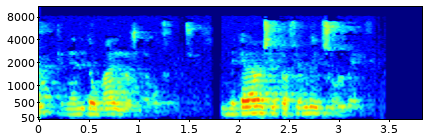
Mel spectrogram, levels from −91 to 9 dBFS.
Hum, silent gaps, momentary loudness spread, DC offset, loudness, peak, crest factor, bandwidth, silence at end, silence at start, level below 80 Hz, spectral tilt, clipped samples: none; 1.74-1.79 s; 24 LU; under 0.1%; -20 LUFS; -2 dBFS; 20 dB; 8 kHz; 0.65 s; 0 s; -70 dBFS; -4.5 dB/octave; under 0.1%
